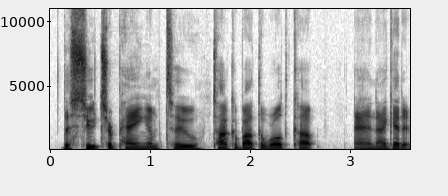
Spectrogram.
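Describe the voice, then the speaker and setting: Speaking in an ordinary speaking voice with an American accent, a man at medium pitch keeps a fairly quick pace and fairly even intonation, with a dry, close sound with no echo on a very clean recording with a silent background. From United States. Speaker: sports YouTuber. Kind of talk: casual monologue.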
